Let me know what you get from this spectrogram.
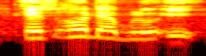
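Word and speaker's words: Sowe: Those are colonial pronunciations, and we continue on using them. Huh? And I saw another Tibabu, S-O-W-E.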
